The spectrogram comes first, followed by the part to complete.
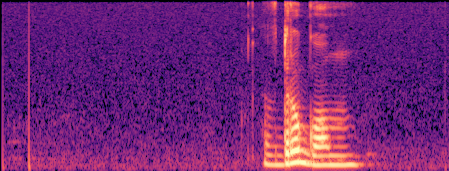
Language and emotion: Russian, neutral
